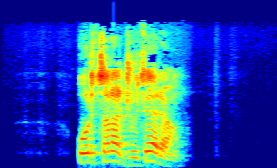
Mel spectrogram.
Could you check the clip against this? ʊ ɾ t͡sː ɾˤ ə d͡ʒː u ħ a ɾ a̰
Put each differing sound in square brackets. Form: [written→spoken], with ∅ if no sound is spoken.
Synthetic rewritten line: ʊ ɾ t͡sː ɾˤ [ə→ɑ] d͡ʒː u [ħ→θ] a ɾ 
